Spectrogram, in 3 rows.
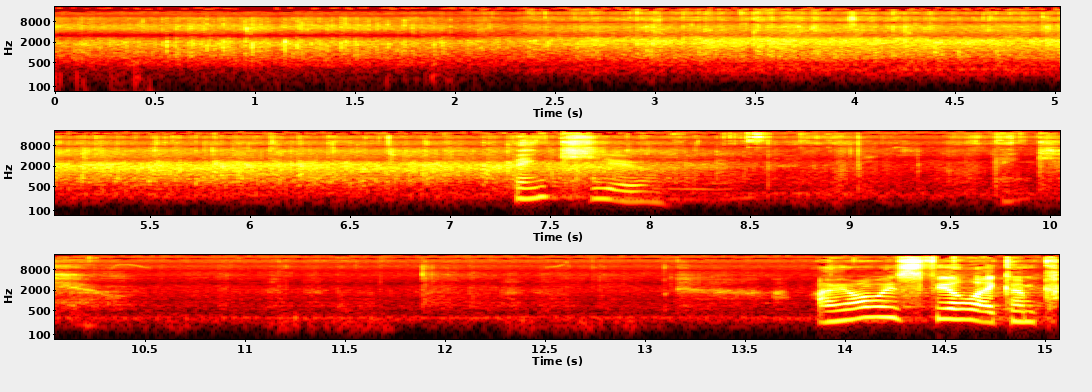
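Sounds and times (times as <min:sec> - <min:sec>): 
audience applause: 0:00.0 - 0:08.6
speech: 0:07.4 - 0:08.2, 0:13.9 - 0:15.0.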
